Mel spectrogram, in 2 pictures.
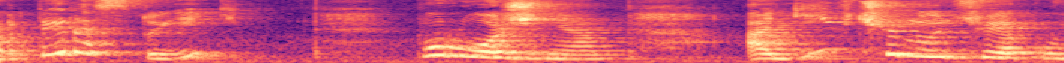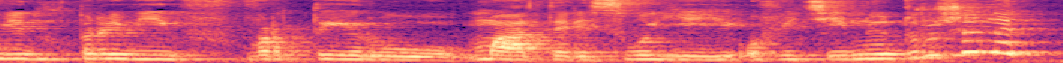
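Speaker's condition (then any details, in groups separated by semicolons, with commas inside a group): No condition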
